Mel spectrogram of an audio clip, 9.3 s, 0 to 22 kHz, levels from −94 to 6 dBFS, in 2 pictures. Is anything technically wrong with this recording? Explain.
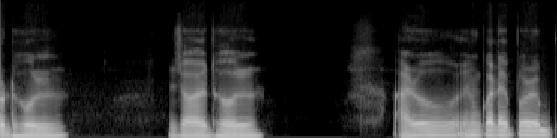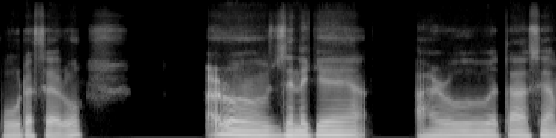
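No, nothing technically wrong stood out on listening to this speech recording.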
